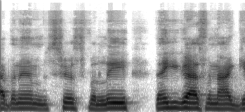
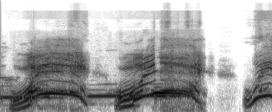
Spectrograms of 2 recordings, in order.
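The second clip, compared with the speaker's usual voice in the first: imitated wailing; much slower than usual. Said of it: "you just hear".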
